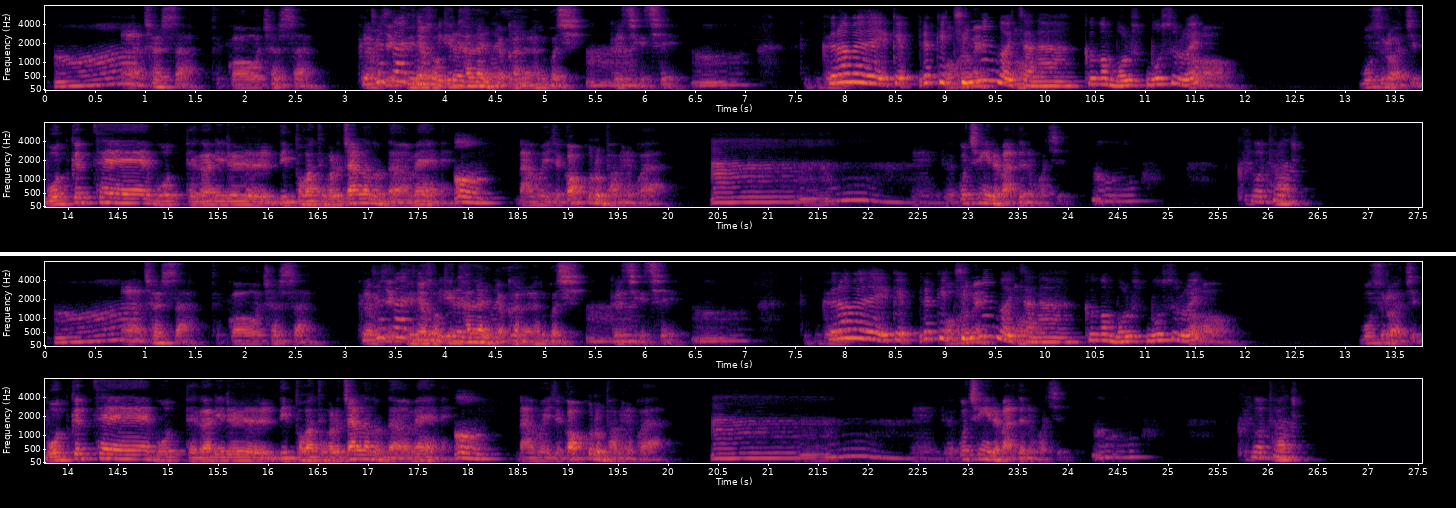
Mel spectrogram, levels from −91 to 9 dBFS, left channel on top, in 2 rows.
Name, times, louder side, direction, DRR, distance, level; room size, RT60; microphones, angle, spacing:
voice 1, 0.1-0.9 3.1-4.8 5.4-6.0 6.5-7.0 7.8-11.6 17.9-18.2 20.4-22.4 24.2-24.7 25.7-26.3, left 3 dB, 55° left, 0 dB, 1.0 m, -33 dB
voice 2, 0.7-1.5 1.8-2.7 3.2-5.3 5.6-6.3 7.8-8.0 9.0-9.4 9.7-10.0 11.4-11.8 13.1-17.8 18.5-19.9 21.2-21.4 22.4-23.9 25.7-26.3, equal, ahead, -8 dB, 3.3 m, -34 dB
8.3 x 3.4 x 4.1 m, 0.35 s
head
